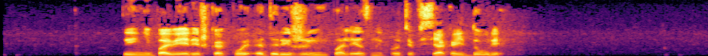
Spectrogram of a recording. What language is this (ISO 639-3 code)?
rus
